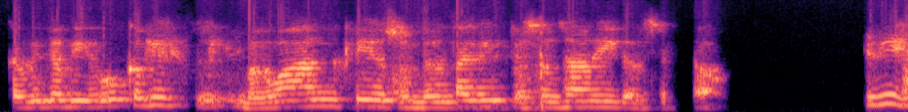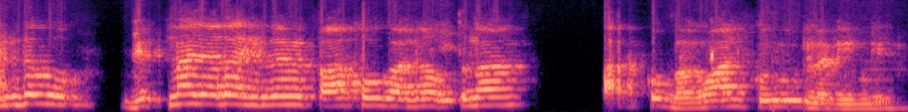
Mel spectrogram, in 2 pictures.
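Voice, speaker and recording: A man's voice: sits high, normal speed. A man giving a sermon as a storyteller, acting out the voices in his story and adding joking asides. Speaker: preacher. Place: temple hall. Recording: echoey dull temple hall recording.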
